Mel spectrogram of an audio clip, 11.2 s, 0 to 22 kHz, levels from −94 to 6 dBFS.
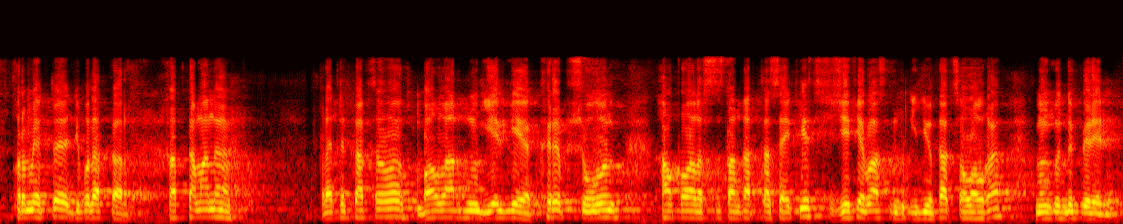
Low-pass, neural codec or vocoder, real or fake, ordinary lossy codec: none; codec, 16 kHz, 4 kbps, X-Codec, HuBERT features, trained on balanced general audio; fake; none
